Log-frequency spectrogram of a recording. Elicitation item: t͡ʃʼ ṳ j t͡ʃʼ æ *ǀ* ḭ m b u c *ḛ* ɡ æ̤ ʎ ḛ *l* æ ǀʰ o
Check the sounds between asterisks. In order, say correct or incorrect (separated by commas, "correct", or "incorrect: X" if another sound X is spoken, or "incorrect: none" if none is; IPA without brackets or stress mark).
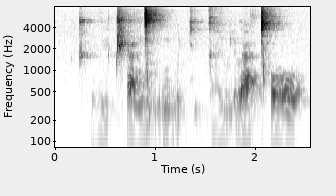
incorrect: ŋ͡ǀ, incorrect: ḭ, correct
